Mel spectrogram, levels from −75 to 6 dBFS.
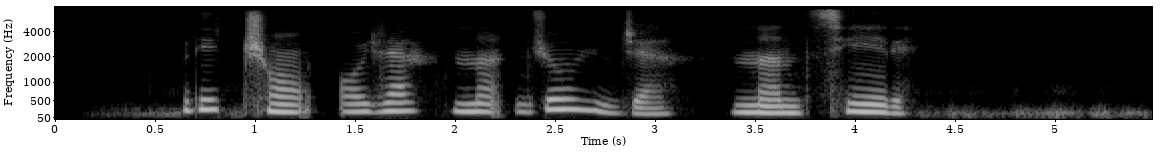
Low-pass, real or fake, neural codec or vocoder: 7.2 kHz; fake; codec, 16 kHz, 0.8 kbps, ZipCodec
